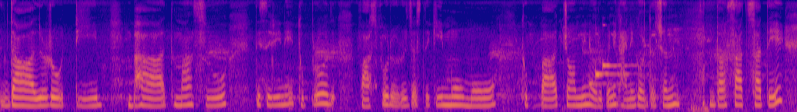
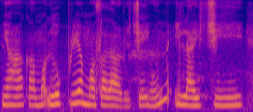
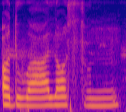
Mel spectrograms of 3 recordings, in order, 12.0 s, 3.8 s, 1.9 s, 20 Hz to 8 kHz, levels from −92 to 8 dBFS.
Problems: constant background noise, background conversations at intervals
